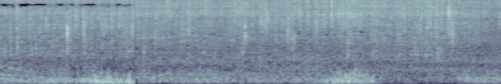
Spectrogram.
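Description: Steady rain pours down during a monsoon-season downpour at a house, with broadband hiss from falling water and two swelling low rushes of gushing runoff; the sound is continuous and fairly loud.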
